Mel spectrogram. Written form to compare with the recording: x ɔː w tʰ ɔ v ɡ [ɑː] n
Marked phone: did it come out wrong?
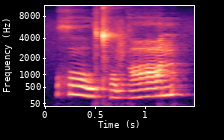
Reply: no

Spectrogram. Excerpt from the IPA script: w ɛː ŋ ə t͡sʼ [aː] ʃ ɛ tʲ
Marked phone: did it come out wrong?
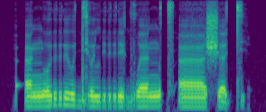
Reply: yes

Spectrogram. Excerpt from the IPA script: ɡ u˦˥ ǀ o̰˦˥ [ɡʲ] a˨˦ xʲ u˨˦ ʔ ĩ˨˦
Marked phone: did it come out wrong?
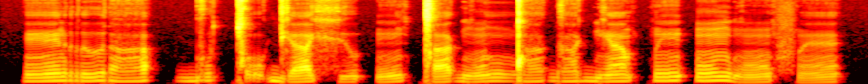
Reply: no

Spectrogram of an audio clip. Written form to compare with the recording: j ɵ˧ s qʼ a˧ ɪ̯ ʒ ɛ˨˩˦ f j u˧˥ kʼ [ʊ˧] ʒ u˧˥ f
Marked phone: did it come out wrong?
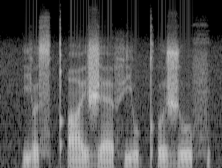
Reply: no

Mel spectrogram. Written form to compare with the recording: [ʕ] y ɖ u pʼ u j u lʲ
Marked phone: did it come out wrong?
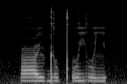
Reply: no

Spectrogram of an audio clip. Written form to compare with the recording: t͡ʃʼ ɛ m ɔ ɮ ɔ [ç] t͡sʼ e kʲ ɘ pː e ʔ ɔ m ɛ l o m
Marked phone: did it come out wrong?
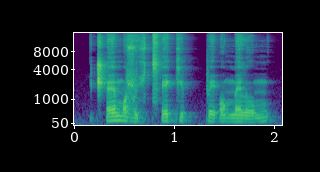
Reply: no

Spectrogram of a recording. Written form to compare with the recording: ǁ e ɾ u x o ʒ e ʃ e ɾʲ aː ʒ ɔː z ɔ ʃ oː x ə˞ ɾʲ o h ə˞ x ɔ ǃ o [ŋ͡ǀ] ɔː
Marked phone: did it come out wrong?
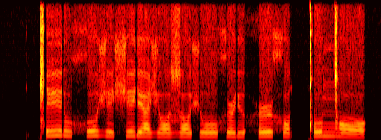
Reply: no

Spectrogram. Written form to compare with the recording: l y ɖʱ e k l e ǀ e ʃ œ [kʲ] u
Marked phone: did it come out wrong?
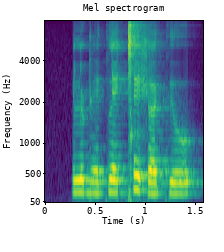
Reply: no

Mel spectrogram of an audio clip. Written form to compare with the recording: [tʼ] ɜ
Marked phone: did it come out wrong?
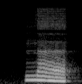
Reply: yes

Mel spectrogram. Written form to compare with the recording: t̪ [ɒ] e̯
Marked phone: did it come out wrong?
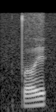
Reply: yes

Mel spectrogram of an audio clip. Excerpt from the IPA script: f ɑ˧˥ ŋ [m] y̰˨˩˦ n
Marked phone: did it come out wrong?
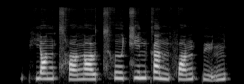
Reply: yes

